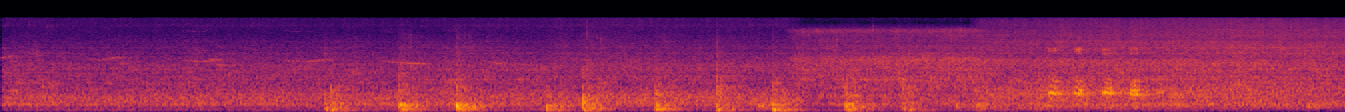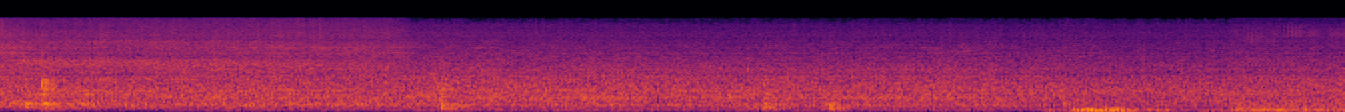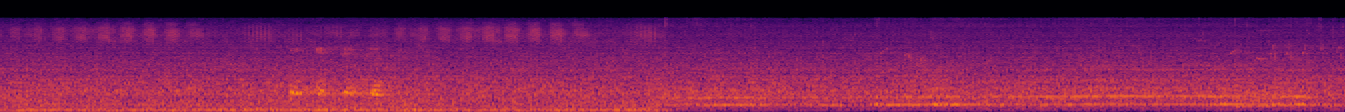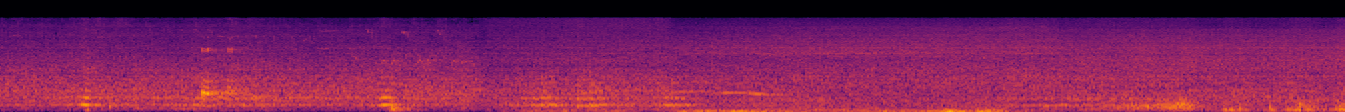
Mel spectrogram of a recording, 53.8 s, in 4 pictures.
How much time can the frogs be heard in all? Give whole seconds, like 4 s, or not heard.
not heard.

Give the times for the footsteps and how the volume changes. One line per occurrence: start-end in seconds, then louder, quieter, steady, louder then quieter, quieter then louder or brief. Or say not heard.
3.2-4.8 brief
5.4-9.8 quieter.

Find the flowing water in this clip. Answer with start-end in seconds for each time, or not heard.
0.0-53.7.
